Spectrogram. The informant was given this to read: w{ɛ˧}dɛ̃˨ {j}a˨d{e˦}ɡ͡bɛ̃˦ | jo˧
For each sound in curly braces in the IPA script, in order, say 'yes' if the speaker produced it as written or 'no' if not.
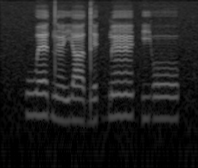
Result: yes, yes, no

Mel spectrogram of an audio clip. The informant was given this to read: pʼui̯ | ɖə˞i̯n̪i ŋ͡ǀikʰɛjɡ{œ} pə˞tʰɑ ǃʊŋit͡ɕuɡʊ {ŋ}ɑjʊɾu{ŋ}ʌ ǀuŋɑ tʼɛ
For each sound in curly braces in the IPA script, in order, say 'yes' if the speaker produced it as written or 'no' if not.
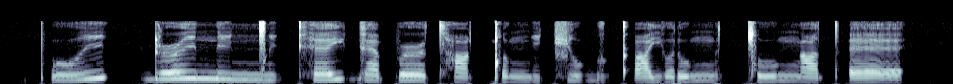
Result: no, no, yes

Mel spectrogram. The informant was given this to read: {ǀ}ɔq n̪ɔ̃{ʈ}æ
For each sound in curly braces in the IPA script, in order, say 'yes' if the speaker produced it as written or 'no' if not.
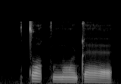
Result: no, yes

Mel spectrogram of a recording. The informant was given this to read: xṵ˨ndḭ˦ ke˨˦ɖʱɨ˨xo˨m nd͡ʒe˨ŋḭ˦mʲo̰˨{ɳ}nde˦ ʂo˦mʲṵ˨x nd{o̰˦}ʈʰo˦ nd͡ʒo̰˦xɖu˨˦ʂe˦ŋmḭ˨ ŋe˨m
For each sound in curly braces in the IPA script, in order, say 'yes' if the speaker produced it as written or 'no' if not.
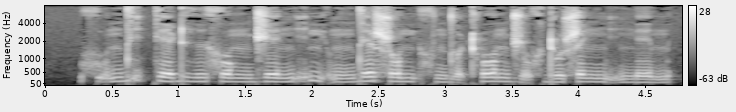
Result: no, no

